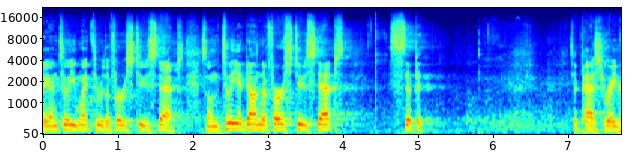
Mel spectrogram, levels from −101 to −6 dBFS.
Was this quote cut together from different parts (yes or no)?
no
